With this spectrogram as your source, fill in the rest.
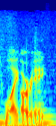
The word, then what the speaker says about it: Huayra: But the Huayra, pronounced Yra, has the requisite assets.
